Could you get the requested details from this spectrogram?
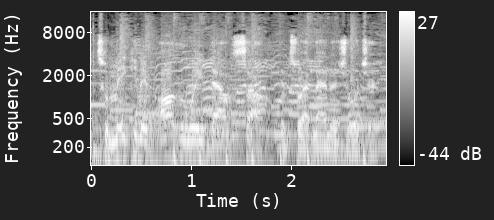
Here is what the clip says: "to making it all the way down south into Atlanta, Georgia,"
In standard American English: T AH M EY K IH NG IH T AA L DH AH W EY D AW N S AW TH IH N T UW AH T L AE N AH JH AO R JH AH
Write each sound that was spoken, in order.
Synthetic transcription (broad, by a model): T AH M EY K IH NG IH T AA L DH AH W EY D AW S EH F IH N T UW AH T L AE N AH JH AO R JH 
